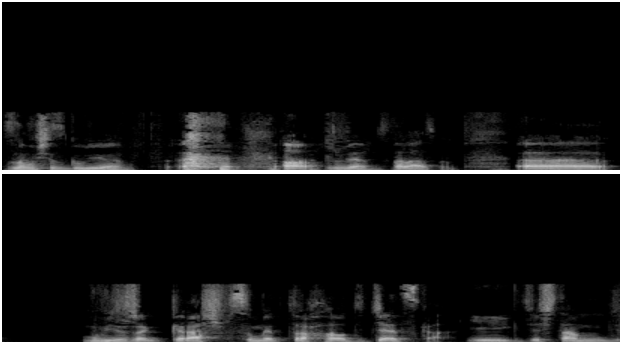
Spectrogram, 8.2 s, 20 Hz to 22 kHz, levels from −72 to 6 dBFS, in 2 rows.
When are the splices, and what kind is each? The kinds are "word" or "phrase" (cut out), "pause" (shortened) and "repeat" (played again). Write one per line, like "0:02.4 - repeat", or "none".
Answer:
none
